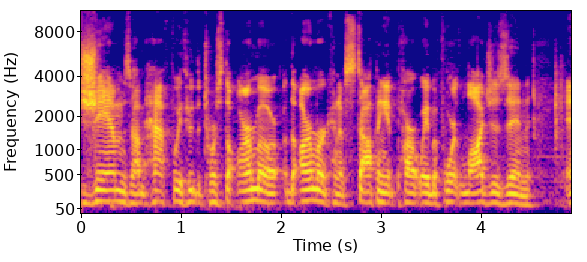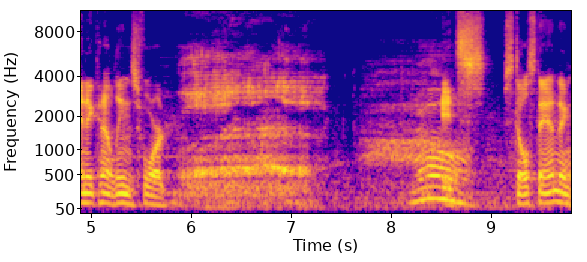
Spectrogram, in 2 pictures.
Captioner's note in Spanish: gruñido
